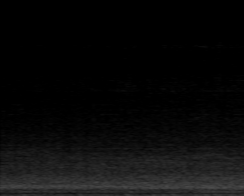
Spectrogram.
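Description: Stadium crowd cheering after a goal, a steady wash of noise.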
